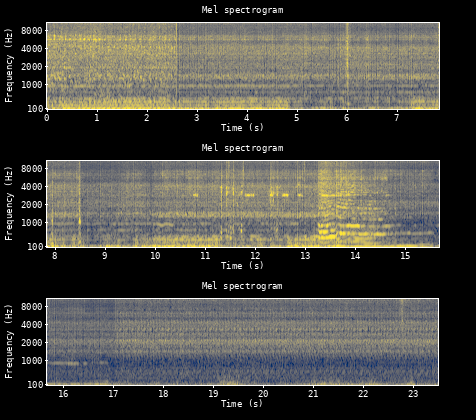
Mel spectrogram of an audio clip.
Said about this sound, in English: Tractor moves.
